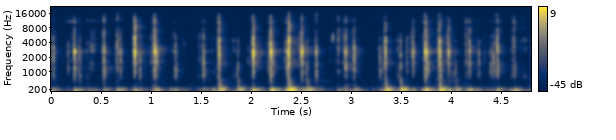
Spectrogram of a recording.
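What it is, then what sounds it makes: Mechanical keyboard with ABS keycaps. Fingertips type on a HyperX Alloy Origins Core mechanical keyboard with ABS keycaps. Quick, irregular keystrokes each give a short, dry click with a bright clack near 2.4 kHz over a low thock, with no ring after each hit.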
